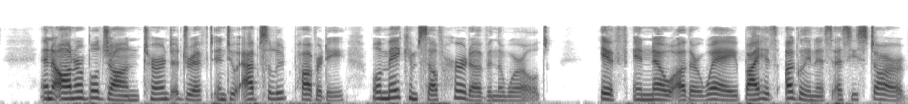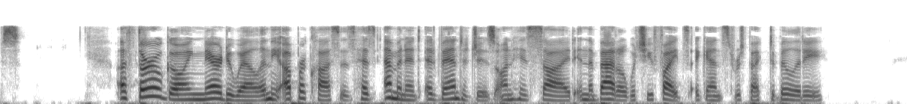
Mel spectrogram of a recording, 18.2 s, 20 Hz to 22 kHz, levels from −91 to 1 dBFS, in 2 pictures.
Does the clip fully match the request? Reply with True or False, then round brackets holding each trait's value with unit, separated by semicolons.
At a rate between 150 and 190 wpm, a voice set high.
True (170 wpm; 195 Hz)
